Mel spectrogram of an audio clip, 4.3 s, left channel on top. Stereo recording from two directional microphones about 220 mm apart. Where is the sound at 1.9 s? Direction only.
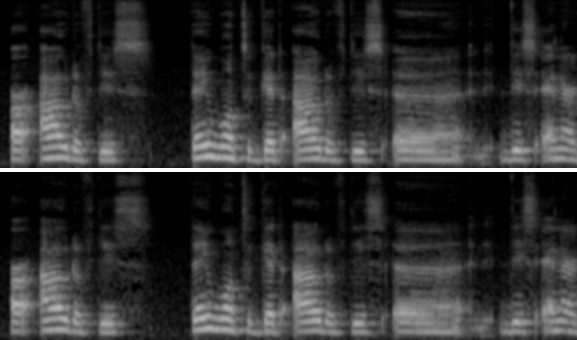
35° left (ahead or behind).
